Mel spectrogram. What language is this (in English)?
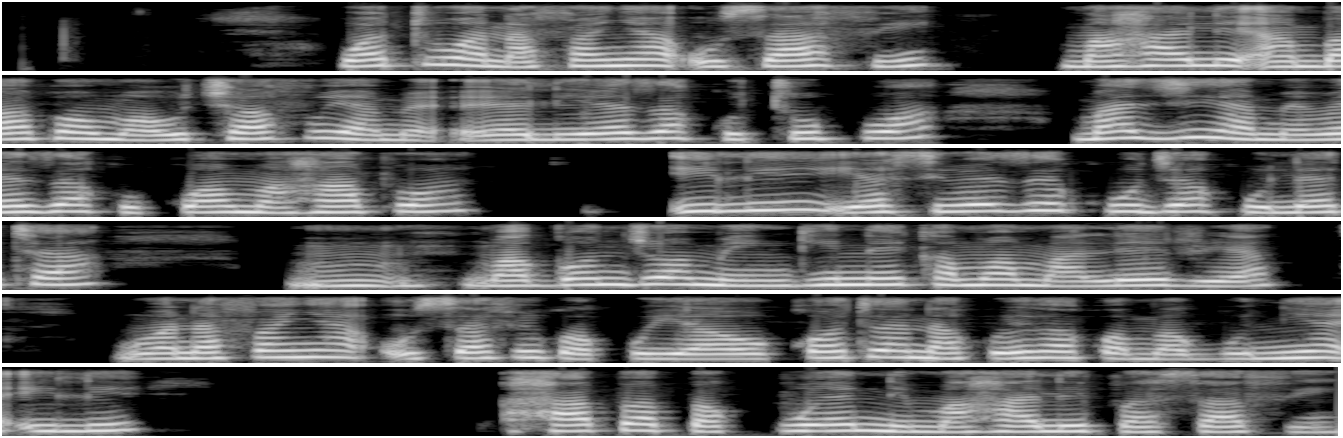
Swahili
